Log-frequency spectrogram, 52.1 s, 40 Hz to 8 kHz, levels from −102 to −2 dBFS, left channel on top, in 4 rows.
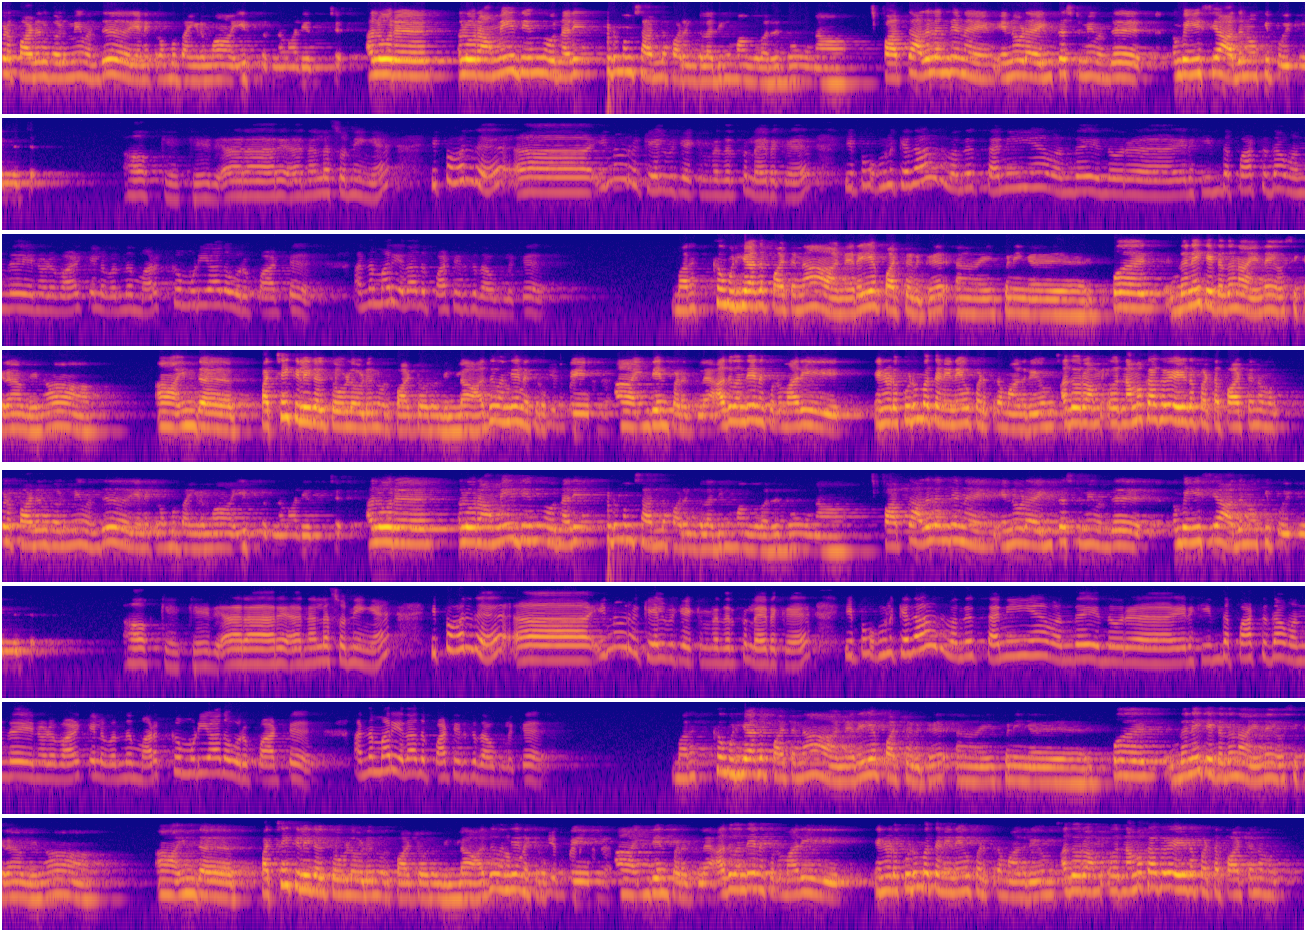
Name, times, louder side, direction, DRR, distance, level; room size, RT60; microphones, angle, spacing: voice 1, 0.0-8.5 8.8-11.4 11.7-13.2 32.8-40.1 40.6-47.5 47.8-51.9, left 3 dB, 70° left, 9 dB, 1.3 m, -26 dB
voice 2, 14.2-29.2 29.6-31.5 44.1-45.2, right 5 dB, 75° right, 13 dB, 1.1 m, -36 dB
25.5 x 20.5 x 7.8 m, 1.1 s
head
